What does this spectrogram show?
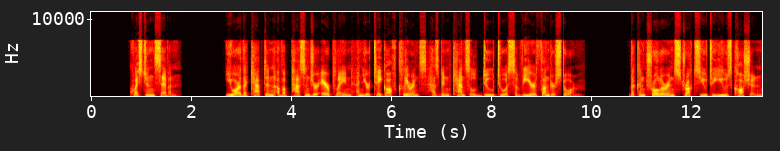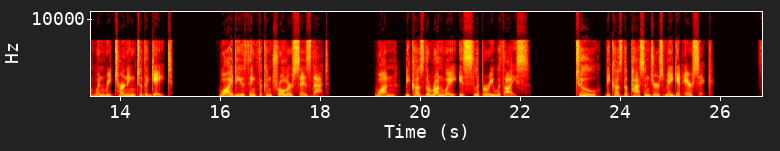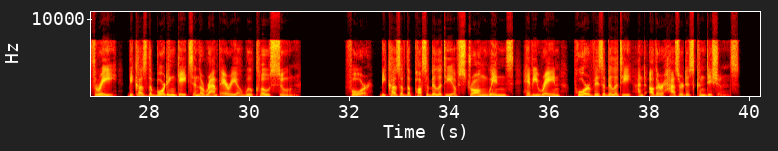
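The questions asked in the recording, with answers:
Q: Why do you think the controller says that?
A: 4: Because of the possibility of strong winds, heavy rain, poor visibility, and other hazardous conditions.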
